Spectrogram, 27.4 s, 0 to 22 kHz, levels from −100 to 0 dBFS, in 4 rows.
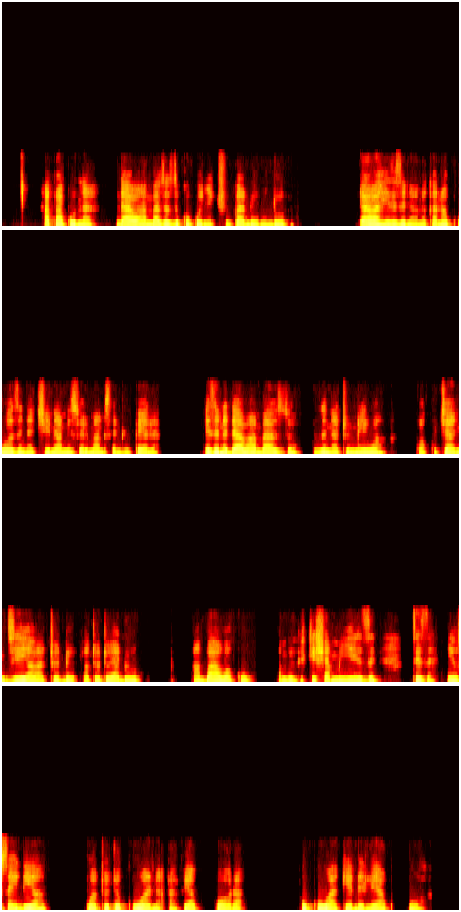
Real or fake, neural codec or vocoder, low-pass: fake; codec, 16 kHz, 2 kbps, FunCodec, trained on Chinese and English, 25 frames a second; 7.2 kHz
